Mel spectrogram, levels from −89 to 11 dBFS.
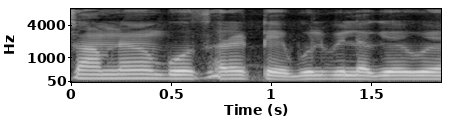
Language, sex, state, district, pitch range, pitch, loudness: Hindi, male, Jharkhand, Ranchi, 140-160 Hz, 145 Hz, -12 LUFS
